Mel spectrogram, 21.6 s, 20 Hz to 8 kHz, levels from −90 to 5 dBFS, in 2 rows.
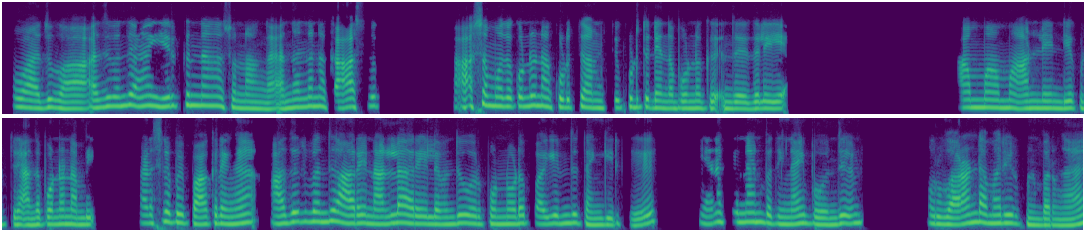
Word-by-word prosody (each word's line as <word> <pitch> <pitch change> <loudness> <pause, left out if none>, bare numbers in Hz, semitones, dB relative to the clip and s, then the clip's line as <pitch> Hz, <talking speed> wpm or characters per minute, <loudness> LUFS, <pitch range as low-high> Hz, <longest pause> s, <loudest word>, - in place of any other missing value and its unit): ஓ! - - +1 0.2
அதுவா, 185 -1 0 0.2
அது 205 +3 +1
வந்து 255 +3 +1
ஆனா 245 +2 0 0.2
இருக்குன்னு 260 +2 0
தாங்க 255 -1 0
சொன்னாங்க. 180 -4 0
அதனால 205 +5 0
தான் 240 0 +1
நான் 220 - -4
காசு 215 +3 0
த் 240 - -8 0.7
காச - - -1
மொதகொண்டு 235 +1 +1
நான் 225 -4 -1
கொடுத்து 210 +2 0
அனுப்பிச் 195 +1 -3
கொடுத்துட்டேன் 210 -3 0
அந்த 180 - -1
பொண்ணுக்கு 185 0 0
இந்த 175 0 0
இதிலேயே. 180 +1 0 1.8
ஆமாமா. 205 -1 +1
ஆன்லைன்லயே 185 0 +1
குடுத்தேன் 180 -2 -1
அந்த 170 - +1
பொண்ண 185 +1 +2
நம்பி. 180 0 0 0.5
கடைசில 215 +4 -1
போய் 220 -2 0
பாக்குறேங்க, 195 +1 +1 0.4
அது 210 +4 +2 0.2
வந்து 255 +2 +2
அறை 210 +1 +2
நல்ல 195 +4 +1
அறையில 195 -2 +1
வந்து 190 +3 +1
ஒரு 195 - -1
பொண்ணோட 195 +1 +2 0.2
பகிர்ந்து 205 +3 0
தங்கியிருக்கு. 170 -1 -2 0.7
எனக்கு 240 +4 -3
என்னன்னு 245 0 +1
பாத்தீங்கன்னா, 195 -2 +1
இப்ப 200 - -2
வந்து, 180 +5 +1 0.9
ஒரு 195 - +1
வராண்டா 215 +7 +3
மாதிரி 215 0 +2
இருக்கும் 175 -4 -2
பாருங்க, 160 -1 0
195 Hz, 145 wpm, -23 LUFS, 185-220 Hz, 1.8 s, வராண்டா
